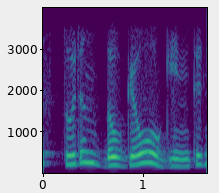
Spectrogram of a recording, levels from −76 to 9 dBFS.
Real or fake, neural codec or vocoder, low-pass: real; none; 3.6 kHz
